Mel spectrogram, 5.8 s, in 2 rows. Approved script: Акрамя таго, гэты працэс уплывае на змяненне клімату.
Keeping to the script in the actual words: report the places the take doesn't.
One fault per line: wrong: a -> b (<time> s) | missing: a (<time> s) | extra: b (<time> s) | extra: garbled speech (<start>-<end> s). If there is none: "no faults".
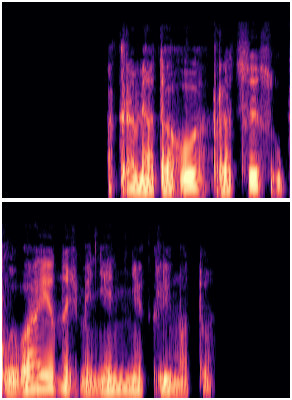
missing: гэты (1.9 s)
